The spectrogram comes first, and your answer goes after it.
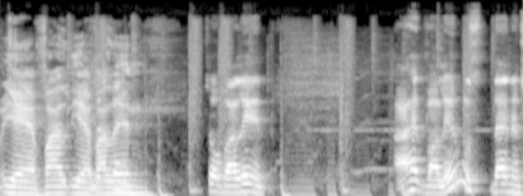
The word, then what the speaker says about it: Wallin: It starts with a W, but they pronounce it with a V. Yeah, Wallin.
